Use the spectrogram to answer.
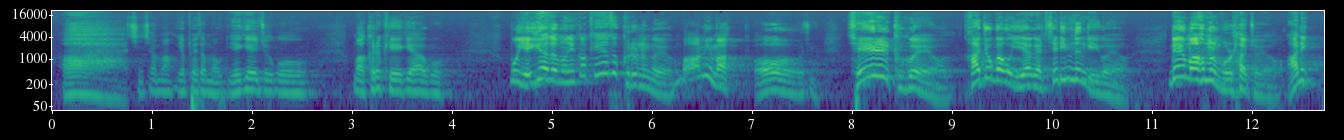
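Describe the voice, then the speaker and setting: A middle-aged man preaches to a church congregation, and his voice sits fairly high. He swings his pitch widely and fills his stories with quick fillers. The sound carries the long reverb of a large sanctuary. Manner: animated storytelling, frequent fillers, rapid pitch swings. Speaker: pastor. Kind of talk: sermon.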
